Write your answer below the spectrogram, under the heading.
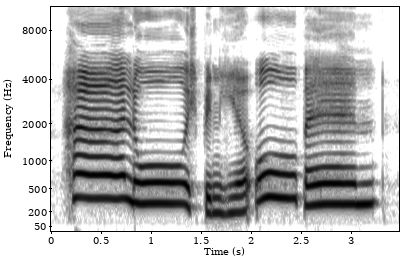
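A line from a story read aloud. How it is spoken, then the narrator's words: Calling from above. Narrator (German): ruft Lina von Pauls Rücken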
